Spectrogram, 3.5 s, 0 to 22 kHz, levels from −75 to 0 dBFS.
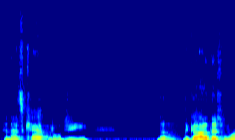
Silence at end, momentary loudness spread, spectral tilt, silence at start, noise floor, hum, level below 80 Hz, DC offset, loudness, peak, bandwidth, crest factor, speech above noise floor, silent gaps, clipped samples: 0 s; 19 LU; -7 dB/octave; 0.05 s; -65 dBFS; none; -64 dBFS; under 0.1%; -31 LUFS; -10 dBFS; 16 kHz; 22 dB; 34 dB; none; under 0.1%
